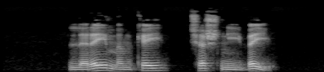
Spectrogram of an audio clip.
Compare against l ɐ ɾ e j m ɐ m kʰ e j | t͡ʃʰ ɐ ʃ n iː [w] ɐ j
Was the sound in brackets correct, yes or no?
no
